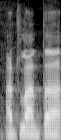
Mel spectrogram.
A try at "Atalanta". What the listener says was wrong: Atlanta or Atalanta? It sounds like you're saying Atlanta.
